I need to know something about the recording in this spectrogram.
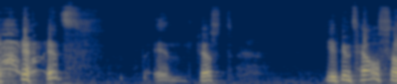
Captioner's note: laughs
